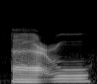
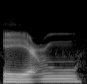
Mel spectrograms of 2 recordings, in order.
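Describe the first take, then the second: First: The first vowel is opened to a medium width. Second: The first vowel is opened too little. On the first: The speaker calls it right. "Mutawassit saja, standar" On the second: The speaker calls it wrong. "Miring itu kurang bukaan mulut kita"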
